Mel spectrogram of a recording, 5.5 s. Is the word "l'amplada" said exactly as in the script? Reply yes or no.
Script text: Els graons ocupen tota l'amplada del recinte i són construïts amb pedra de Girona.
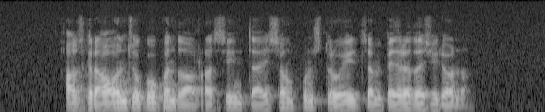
no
